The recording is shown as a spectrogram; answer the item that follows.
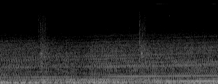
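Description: Audi race car in the BeamNG driving game, its engine revving up hard out of a corner with a rising pitch, steady and close, nearly alone.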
